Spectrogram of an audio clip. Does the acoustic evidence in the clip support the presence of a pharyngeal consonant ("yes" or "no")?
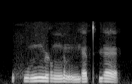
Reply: no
